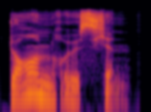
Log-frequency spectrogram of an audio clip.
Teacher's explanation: Der Klang kommt von vorne, aber die Lippen bleiben rund. Ö. Probieren Sie es mal.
